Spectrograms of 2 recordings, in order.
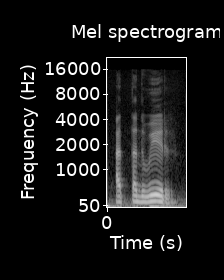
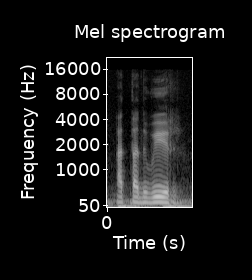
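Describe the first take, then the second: The two takes are said the same way.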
